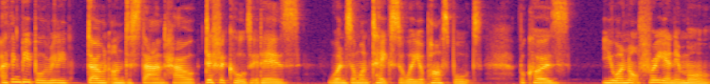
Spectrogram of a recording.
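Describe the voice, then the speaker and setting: A woman's bright, sharp voice of medium pitch with fairly even intonation, in a very clean recording with a silent background. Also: moderate pace. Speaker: podcast host. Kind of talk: interview.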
